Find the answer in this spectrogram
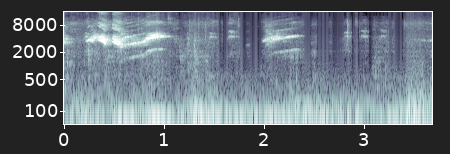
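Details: Two bursts of shrill, sweeping chirps from canary chicks as the female canary feeds them, the first longer and more intense, followed by quieter rustling and a low background hum.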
